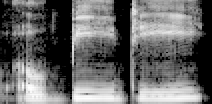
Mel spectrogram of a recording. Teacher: Then 'bee' - high 'ee', and then another high 'ee' in the next syllable - 'dee'.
